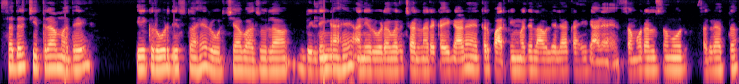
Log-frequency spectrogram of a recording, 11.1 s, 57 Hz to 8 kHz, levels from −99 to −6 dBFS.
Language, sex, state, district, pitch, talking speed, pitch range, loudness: Marathi, male, Maharashtra, Nagpur, 135 Hz, 155 wpm, 130-140 Hz, -21 LUFS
